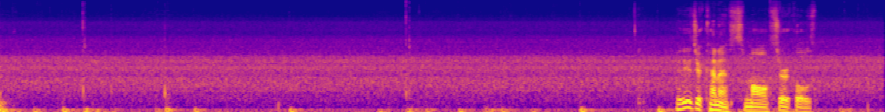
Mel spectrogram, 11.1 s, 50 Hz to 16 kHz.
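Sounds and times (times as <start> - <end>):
low room rumble: 0.0 - 11.0
microphone hiss: 0.0 - 11.0.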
